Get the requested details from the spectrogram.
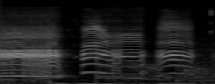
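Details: Endoscopy example in an infant with laryngomalacia (floppy voice box) collapsing inward; musical noise mostly on breathing in, possibly with retractions; inspiratory stridor.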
